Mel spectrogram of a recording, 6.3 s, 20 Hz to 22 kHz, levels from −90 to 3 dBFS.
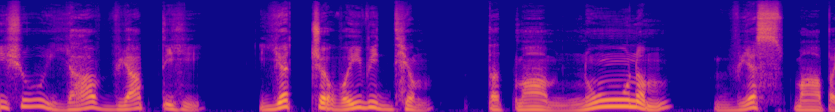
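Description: No technical faults can be heard anywhere in the recording.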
